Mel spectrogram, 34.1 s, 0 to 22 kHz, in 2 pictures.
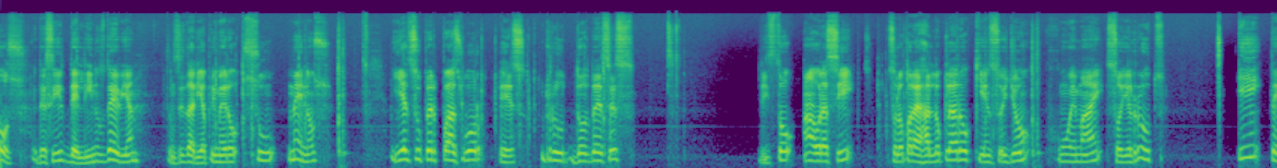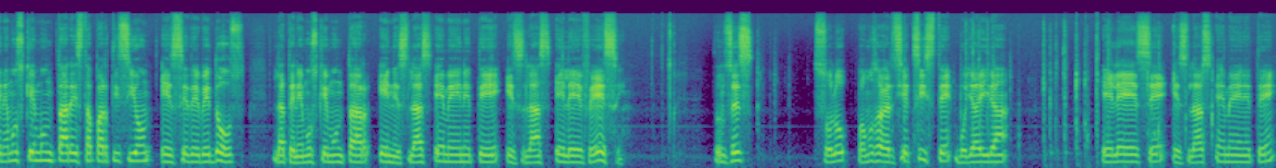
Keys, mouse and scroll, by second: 2.7-3.9 typing, 4.4 Return, 5.7-8.4 typing, 11.3-13.6 typing, 19.0 click, 25.6 click, 28.9-33.4 typing.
